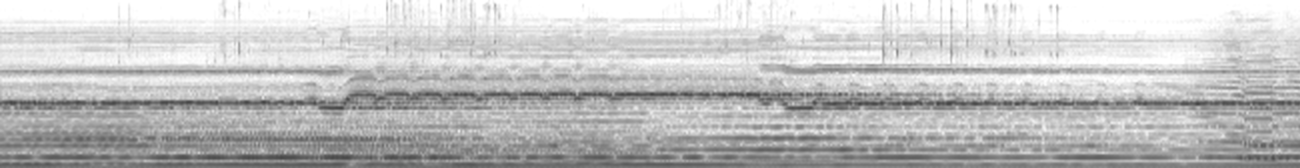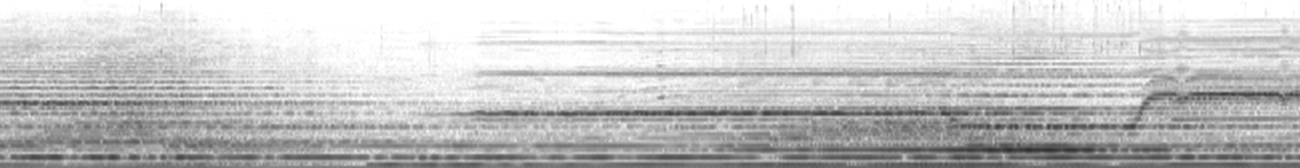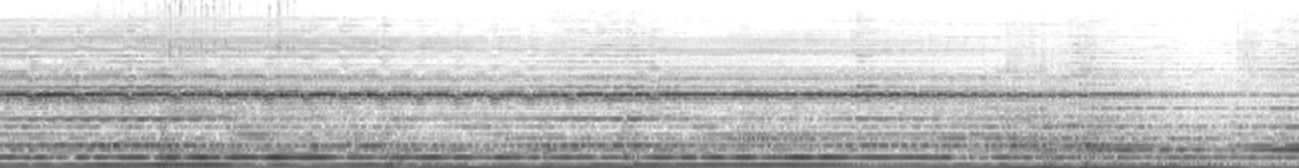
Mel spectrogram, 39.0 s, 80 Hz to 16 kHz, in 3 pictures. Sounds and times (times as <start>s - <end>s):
Cello: 0.0s - 38.9s.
